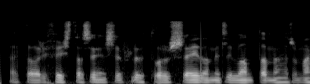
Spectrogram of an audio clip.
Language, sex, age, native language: Icelandic, male, 30-39, Icelandic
